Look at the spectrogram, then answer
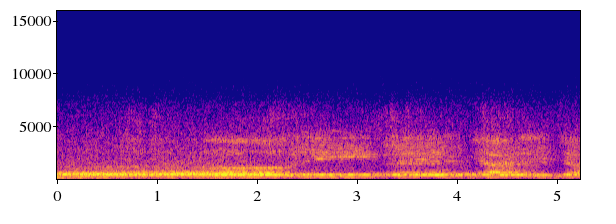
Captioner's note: people Chanting In Native Language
